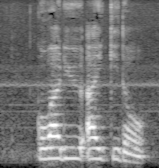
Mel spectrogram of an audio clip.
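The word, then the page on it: gowaryuaikido: native Japanese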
